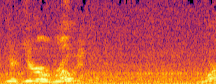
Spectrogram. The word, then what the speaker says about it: Ronin: Yeah, it sounds like the word roaming. You know, like when you got your cell phone and you're roaming for a signal. So it's like you're a Ronin.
